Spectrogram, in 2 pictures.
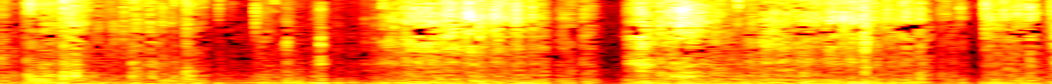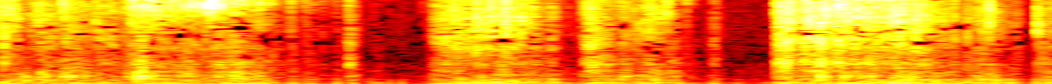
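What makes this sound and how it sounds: A metal blade cuts and scrapes small cubes off a solid pale yellow, grid-scored bar of dry soap held in the hand. The bursts of bright, crisp crunching and crumbling come in uneven runs separated by short pauses.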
